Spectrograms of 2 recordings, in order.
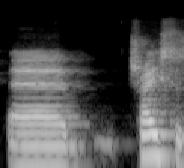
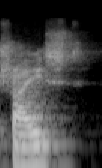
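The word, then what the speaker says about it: Tryst: Trist is a strange word, and I've used it in some of my titles. Some people pronounce it Trist, people in Ayrshire, for example, but I hear a lot of people wanted to say Trist. There's no wrong or right way of pronouncing it.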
